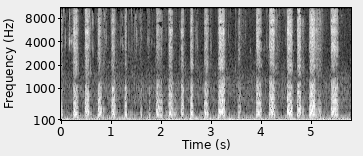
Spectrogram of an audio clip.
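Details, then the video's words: Hedgehog making rapid, sharp snuffling clicks, about three to four per second in an uneven rhythm, each a crisp broadband tick over a low rumbling background. "Tunog ng PARKUPINO | Sound of HEDGEHOG"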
